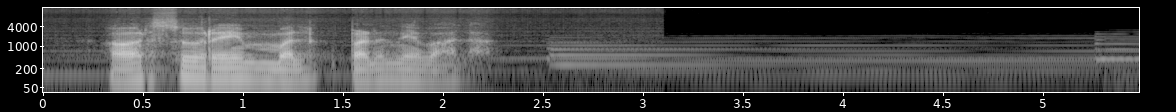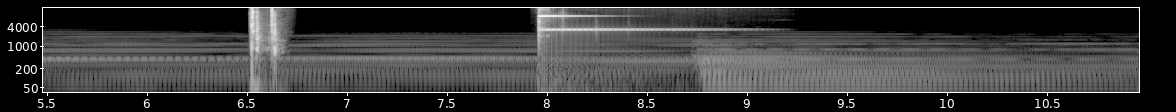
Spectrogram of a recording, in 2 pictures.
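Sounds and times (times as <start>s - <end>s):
soft background music: 0.0s - 10.9s
bright notification bell ding: 8.0s - 9.0s.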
